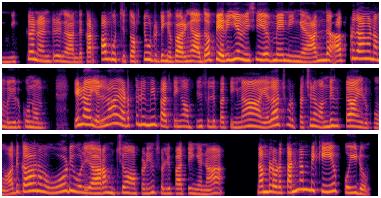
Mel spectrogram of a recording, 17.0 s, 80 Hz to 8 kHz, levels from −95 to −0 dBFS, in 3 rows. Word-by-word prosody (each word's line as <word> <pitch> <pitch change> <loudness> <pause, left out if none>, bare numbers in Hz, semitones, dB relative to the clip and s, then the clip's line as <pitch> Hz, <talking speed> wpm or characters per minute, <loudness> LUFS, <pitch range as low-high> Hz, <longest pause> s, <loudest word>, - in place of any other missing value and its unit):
மிக்க 210 +9 -14
நன்றிங்க. 235 -2 -2
அந்தக் 200 +2 -10
கரப்பாம்பூச்சிய 305 +5 -1
துரத்தி 230 +3 -4
விட்டுட்டீங்க 255 -6 -2
பாருங்க. 230 +1 +4
அதுதான் 275 +7 +1
பெரிய 290 +4 +7 0.2
விஷயமே 280 -1 +2
நீங்க. 230 -2 -3 0.2
அந்த 275 +4 -1 0.2
அப்பிடிதாங்க 350 +6 +2
நம்ம 270 -5 -5
இருக்கணும். 235 -2 -8 0.5
ஏன்னா 360 +1 +6 0.2
எல்லா 335 +8 -1
இடத்துலயுமே 335 +2 -2
பார்த்தீங்க 270 0 -3
அப்பிடின்னு 260 +2 -9
சொல்லிப் 255 -1 -10
பார்த்தீங்கன்னா, 235 +3 -4 0.3
எதாச்சும் 335 +5 -1
ஒரு 285 - -11
பிரச்சன 245 +5 -5
வந்துகிட்டுதான் 280 +2 +1
இருக்கும். 210 -4 -11
அதுக்காக 310 +6 +1
நாம 300 -5 -3 0.2
ஓடி 350 +2 -1
ஒழிய 250 -3 -2
ஆரம்பிச்சோம் 245 0 -2
அப்பிடின்னு 230 +4 -9
சொல்லிப் 225 -1 -9
பார்த்தீங்கன்னா, 215 -4 -4 0.7
நம்மளோட 285 -1 +2
தன்னம்பிக்கையே 350 -2 +3 0.2
போயிடும். 250 -5 -2
260 Hz, 135 wpm, -23 LUFS, 230-305 Hz, 0.7 s, பெரிய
